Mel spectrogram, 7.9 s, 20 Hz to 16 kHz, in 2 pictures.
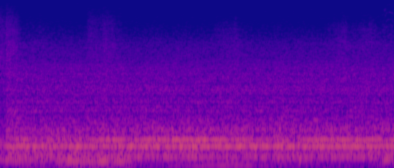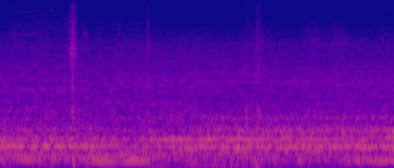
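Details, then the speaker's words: Desktop PC CPU air cooler fan at full speed, about 1,600 rpm, heard from the seating position: steady airy whoosh with constant mid-pitch hum, no rattle or ticking; loud fan, owner switching to 240 mm water cooling. "The problem is that when this thing ramps up on and off, it just it kills it kills me. I hate it. I hate how loud it is when it ramps up."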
